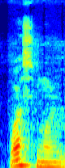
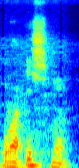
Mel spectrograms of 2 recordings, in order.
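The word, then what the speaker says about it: واسم: Ismul waladi Muhammadun wasmul binti Zainabu. Nah, perhatikan di kata wasmu wa ismu. Nah, Mas Jamal kadang bacanya wa ismu, kadang juga bacanya wasmu. Nah, itu dua-duanya boleh.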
